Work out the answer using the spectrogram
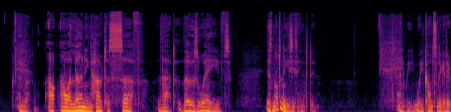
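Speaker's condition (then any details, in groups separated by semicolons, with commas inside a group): No condition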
